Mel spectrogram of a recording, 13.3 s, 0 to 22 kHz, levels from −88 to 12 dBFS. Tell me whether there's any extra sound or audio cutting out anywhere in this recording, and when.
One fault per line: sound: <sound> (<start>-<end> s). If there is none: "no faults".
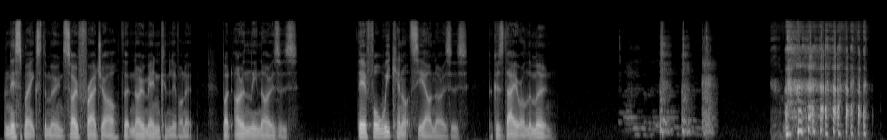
sound: cough (9.3-10.8 s)
sound: laugh (11.6-13.1 s)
